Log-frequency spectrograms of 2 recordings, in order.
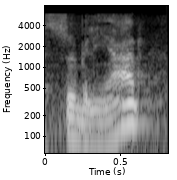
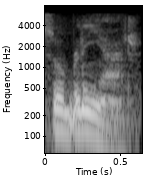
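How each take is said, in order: First: The b ends the first syllable, apart from l. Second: The b and l form one cluster. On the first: This is the standard form in Brazil. "a norma exemplar é sublinhar" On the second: This is how it is said in Portugal. "em Portugal só se diz sublinhar"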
